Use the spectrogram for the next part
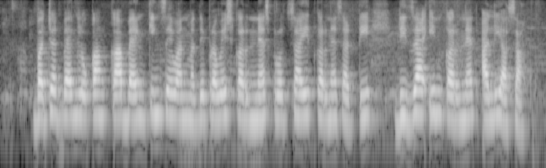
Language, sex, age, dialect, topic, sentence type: Marathi, female, 46-50, Southern Konkan, banking, statement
